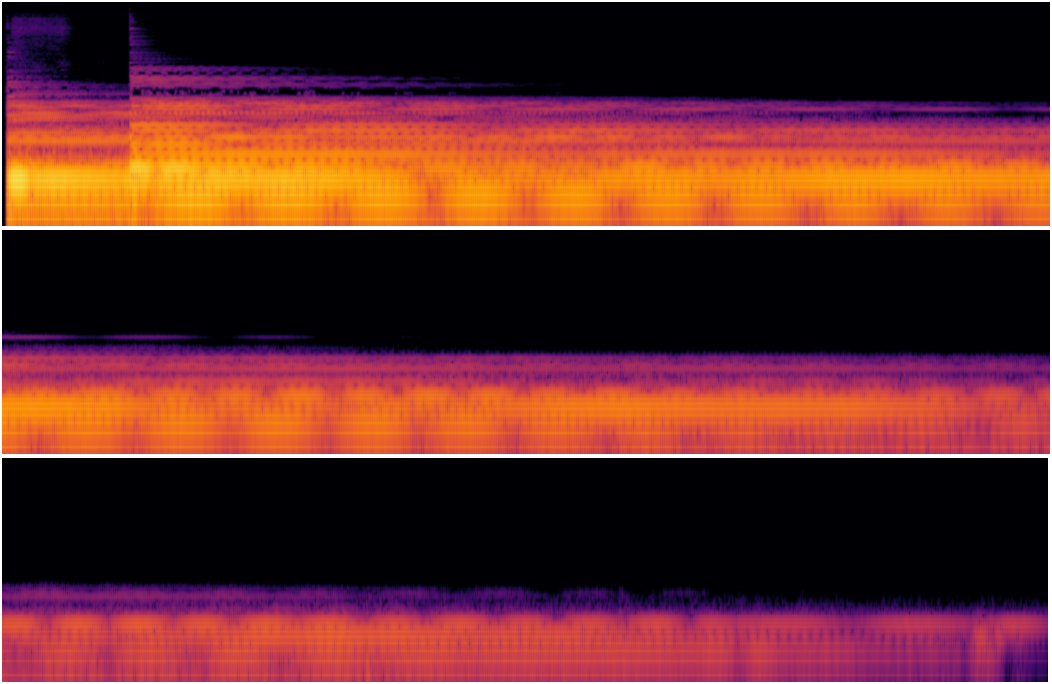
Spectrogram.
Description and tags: Plucked two string of an upright piano.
